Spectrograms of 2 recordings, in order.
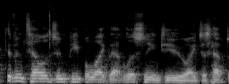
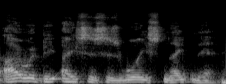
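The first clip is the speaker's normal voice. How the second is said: mock tough boast; slower than usual. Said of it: "the me stuff".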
